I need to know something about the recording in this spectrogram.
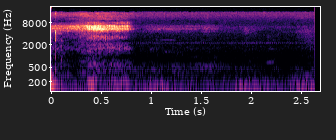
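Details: Sleeping pit bull/American Staffordshire terrier: low rumbling, rattling breath noise with a short snorting hiss at the start; snoring.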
